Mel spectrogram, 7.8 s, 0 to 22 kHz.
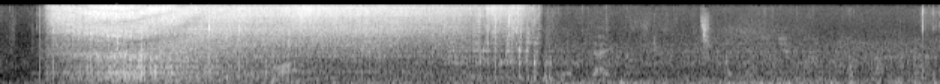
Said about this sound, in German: So klingt es, wenn man einen, ich würde mal sagen, 1,5-2 Kilo Basaltstein aus dem Feuer in die Würze steckt, um auf welche Temperatur zu kommen? 72, Verzuckerung. Also von 64 auf 72 gehen wir gerade.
